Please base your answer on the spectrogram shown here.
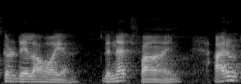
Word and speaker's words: de la Hoya: I don't think I don't think Oscar de la Hoya expects anyone to say you don't pronounce the H. In Spanish there is no H.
